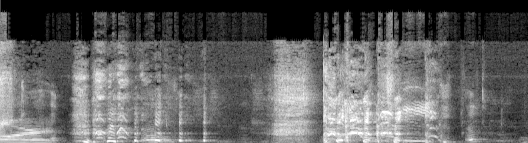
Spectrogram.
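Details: A few short, harsh coughs from a mother getting ready to feed her infant daughter, mixed with the baby's cooing and giggling at the coughing in a small room.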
